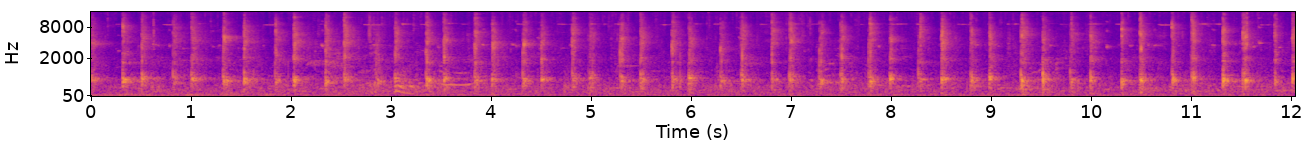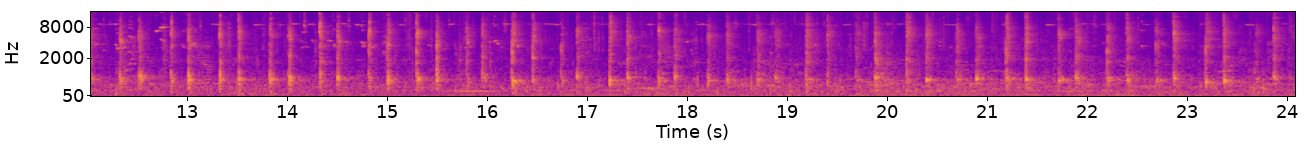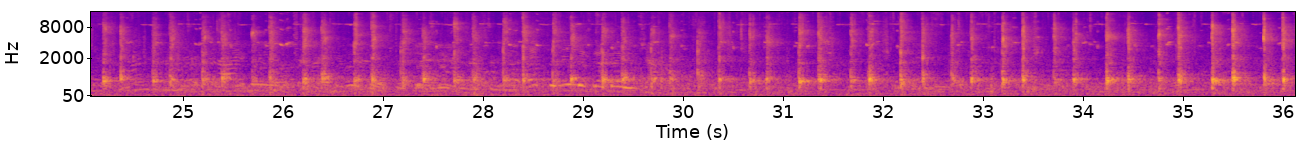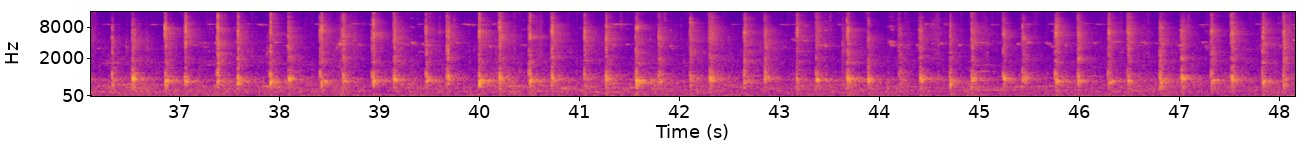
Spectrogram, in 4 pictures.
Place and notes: Brugge, België - Horses in the city
Wijngaardplein. Bruges can be visited by horse-drawn carriage. Horses walk tourists for a plump price. The city of Bruges is totally inseparable from the sound of hooves on the cobblestones. Streets in the city center are flooded with these journeys, a real horses ballet, immediately near the Beguinage.
Brugge, Belgium, 16 February 2019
